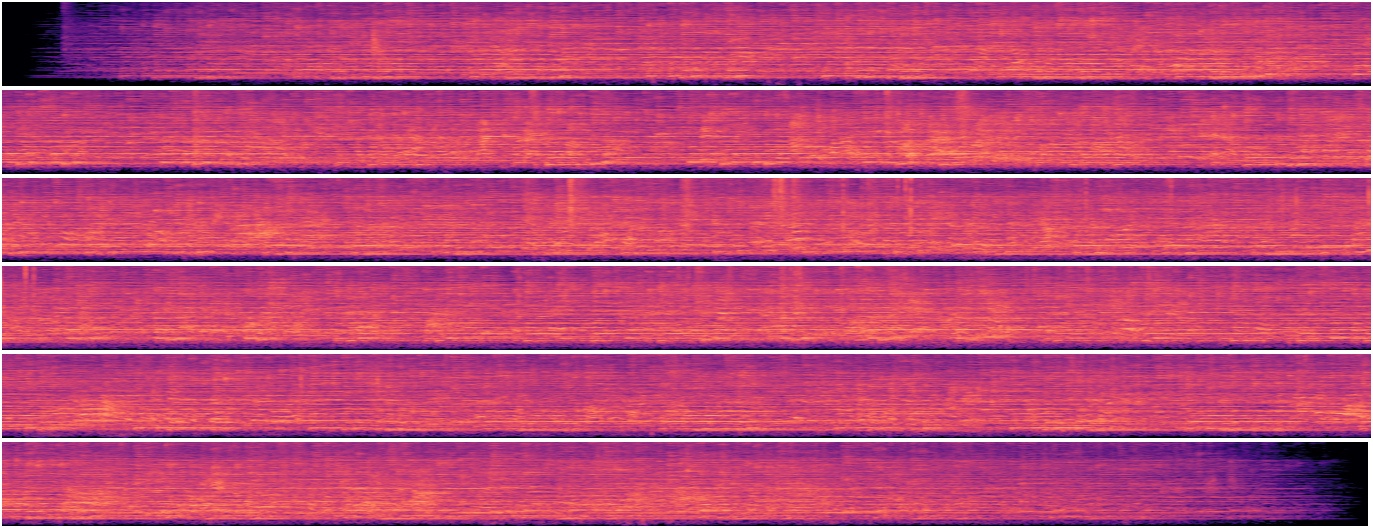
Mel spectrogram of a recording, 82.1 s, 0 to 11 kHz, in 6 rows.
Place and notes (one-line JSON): {"title": "London Borough of Southwark, Greater London, UK - Tunnel Busking", "date": "2013-01-10 13:02:00", "description": "Cimbalom player in pedestrian tunnel.", "latitude": "51.51", "longitude": "-0.09", "altitude": "3", "timezone": "Europe/London"}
